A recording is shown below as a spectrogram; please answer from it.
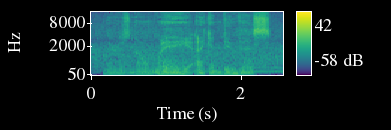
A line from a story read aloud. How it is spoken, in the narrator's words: he muttered, barely audible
